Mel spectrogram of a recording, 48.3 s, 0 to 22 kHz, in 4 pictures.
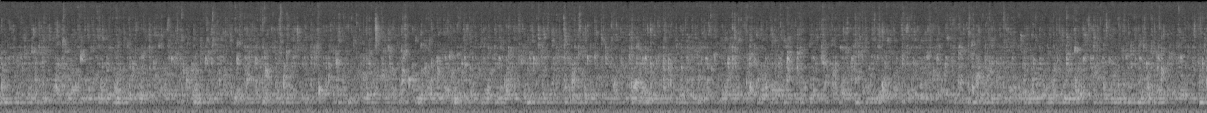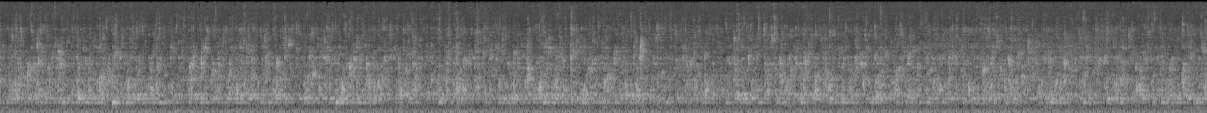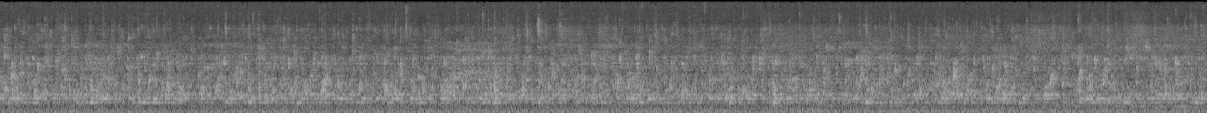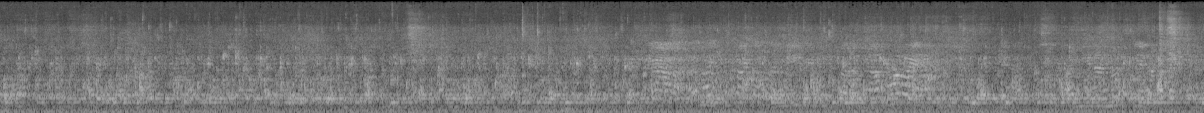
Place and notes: berlin, pflügerstraße: gully - the city, the country & me: gully
the city, the country & me: august 20, 2010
